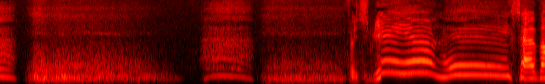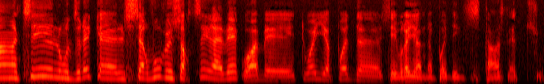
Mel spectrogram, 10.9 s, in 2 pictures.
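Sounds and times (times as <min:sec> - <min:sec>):
long loud breath in through mouth: 0:00.0 - 0:03.5
voiced exhale through nose: 0:00.0 - 0:03.5
speech: 0:03.5 - 0:10.8.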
